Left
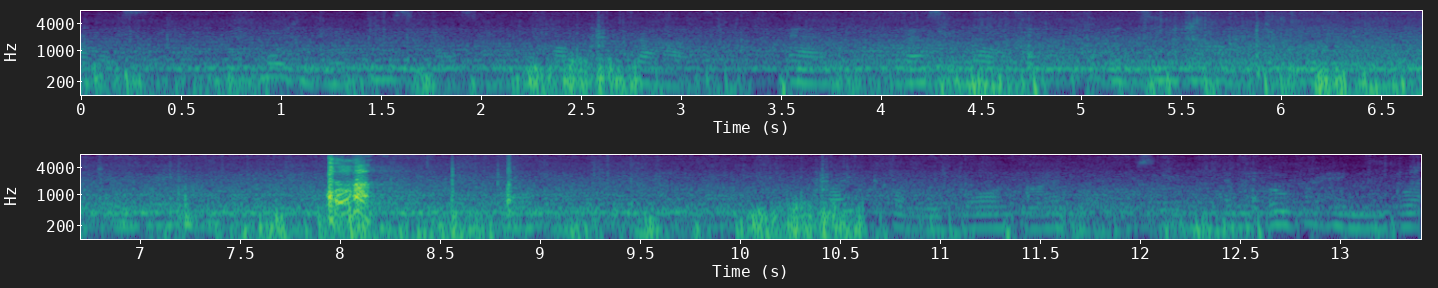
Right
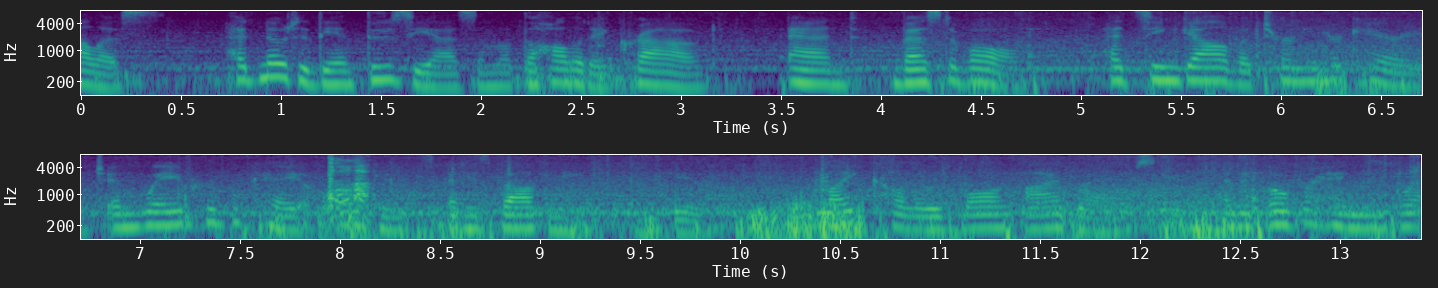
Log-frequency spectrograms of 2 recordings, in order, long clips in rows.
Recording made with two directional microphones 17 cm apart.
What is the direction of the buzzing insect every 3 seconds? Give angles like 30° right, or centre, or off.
50° left, 40° left, 20° left, 20° right, 50° right.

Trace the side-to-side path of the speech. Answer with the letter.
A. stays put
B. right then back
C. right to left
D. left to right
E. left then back
A.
